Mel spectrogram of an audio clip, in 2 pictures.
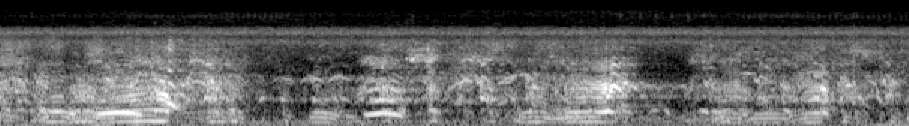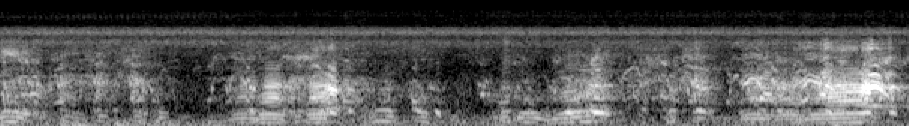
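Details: Tension between local park geese and migrating visitors; quiet, scattered honks rise in short clusters, with louder honks at the end over low flock murmurs.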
